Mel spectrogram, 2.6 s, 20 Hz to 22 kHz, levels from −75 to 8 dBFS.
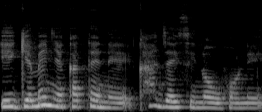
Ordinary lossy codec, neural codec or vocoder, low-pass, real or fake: none; none; 19.8 kHz; real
